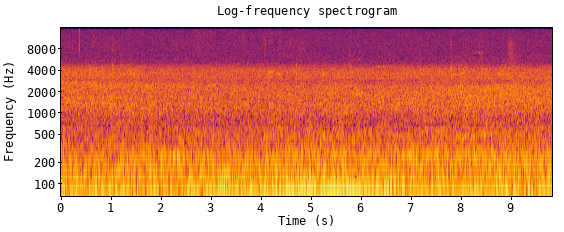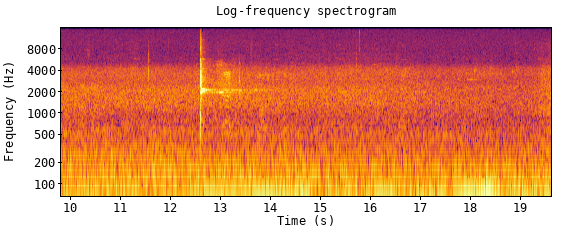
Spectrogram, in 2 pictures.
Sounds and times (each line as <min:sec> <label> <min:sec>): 0:11.4 Playing baseball 0:14.0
